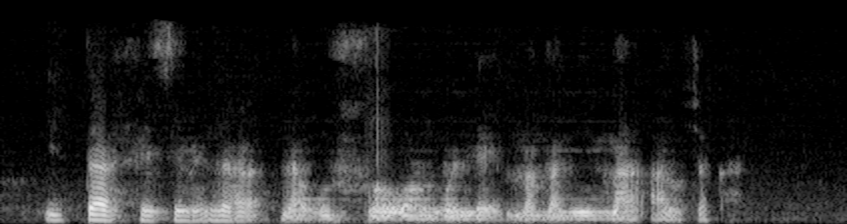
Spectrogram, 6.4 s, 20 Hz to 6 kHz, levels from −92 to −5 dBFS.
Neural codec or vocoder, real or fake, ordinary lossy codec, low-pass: vocoder, 22.05 kHz, 80 mel bands, HiFi-GAN; fake; AAC, 24 kbps; 5.4 kHz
